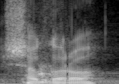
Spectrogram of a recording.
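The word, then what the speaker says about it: شجرة: So the word shagara, if I add Sukoon on top of the last letter of it, then it will be pronounced as shagara with the Heh sound.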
